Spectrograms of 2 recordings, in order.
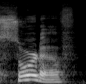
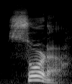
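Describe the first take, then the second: First: The word 'of' is said in full. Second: The 'of' is reduced to a schwa.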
